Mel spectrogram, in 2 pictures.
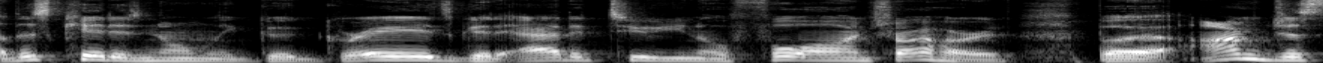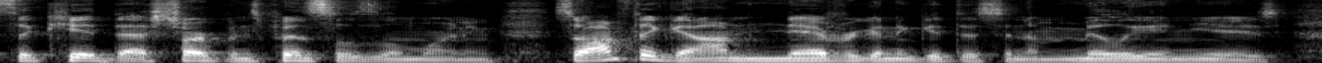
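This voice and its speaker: A young man telling comic storytime tales from his childhood, animated and expressive with free cursing. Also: medium pitch. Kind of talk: comedic storytime narration.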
